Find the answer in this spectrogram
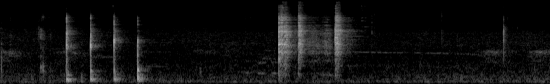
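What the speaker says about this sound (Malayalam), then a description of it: "എന്ത് സാധനം നമ്മളിട്ടാലും പിന്നെ ഉടനെ ഈ സ്പൂണിട്ടൊന്ന് ഇളക്കി കൊടുക്കണേ" A metal spoon clinks sharply against a pot of Kerala rice kanji, first as four quick strikes, then after a pause as a louder cluster of scrapes and knocks, and finally one soft tap. No one speaks.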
